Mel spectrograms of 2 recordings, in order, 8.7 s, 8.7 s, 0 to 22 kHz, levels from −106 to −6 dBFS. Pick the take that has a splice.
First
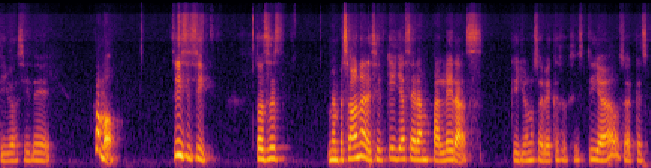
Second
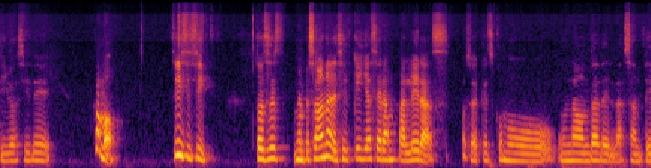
second; 2 cuts; at 3.9 s, 6.2 s

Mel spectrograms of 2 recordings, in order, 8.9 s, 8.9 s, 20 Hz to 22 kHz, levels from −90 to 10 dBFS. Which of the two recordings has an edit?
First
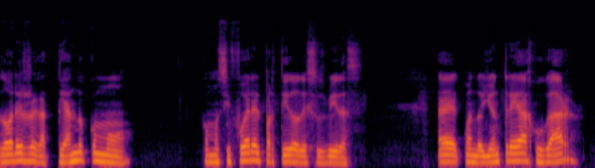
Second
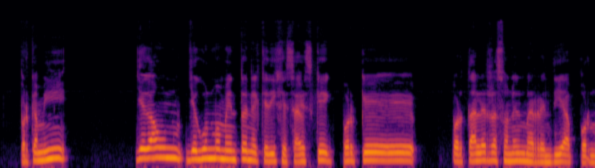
second; 1 cut; at 5.0 s

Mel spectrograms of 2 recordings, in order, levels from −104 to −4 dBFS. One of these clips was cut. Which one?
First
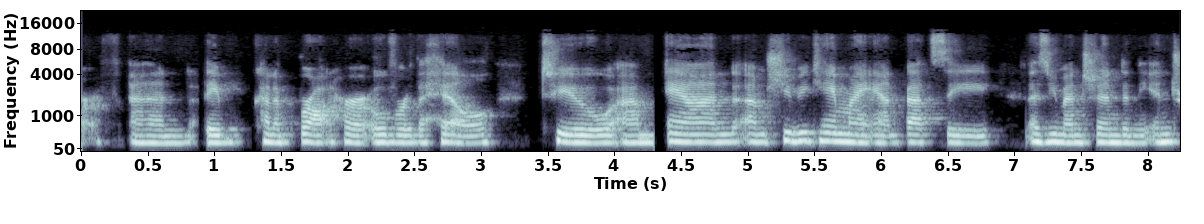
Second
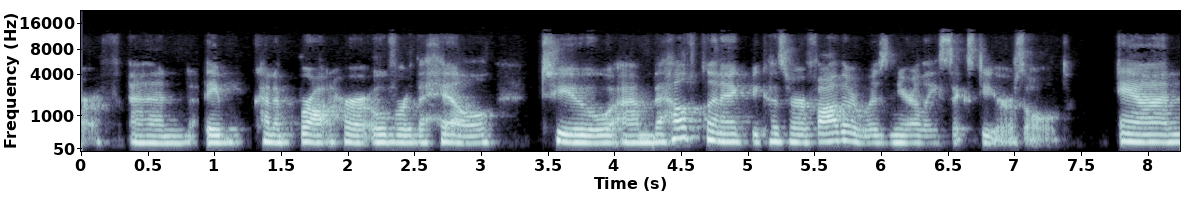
first; 2 cuts; at 4.3 s, 7.0 s

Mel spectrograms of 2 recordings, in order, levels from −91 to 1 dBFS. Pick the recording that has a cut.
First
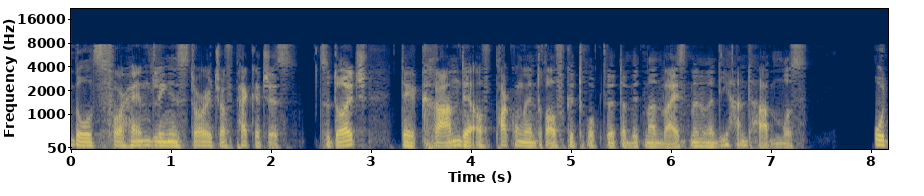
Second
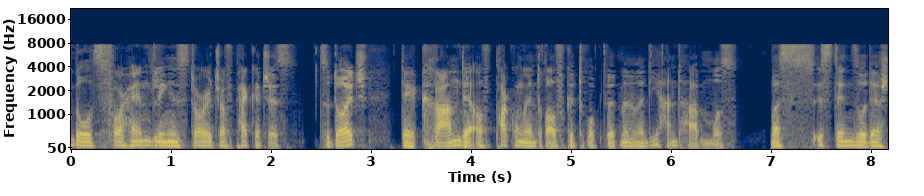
second; 2 cuts; at 5.5 s, 7.0 s

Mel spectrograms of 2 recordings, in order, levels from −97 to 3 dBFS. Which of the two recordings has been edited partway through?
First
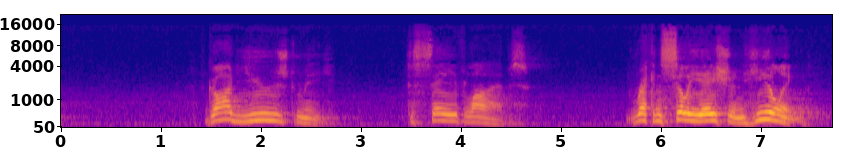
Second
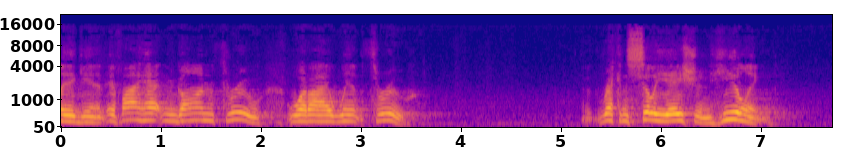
first; 1 cut; at 5.7 s

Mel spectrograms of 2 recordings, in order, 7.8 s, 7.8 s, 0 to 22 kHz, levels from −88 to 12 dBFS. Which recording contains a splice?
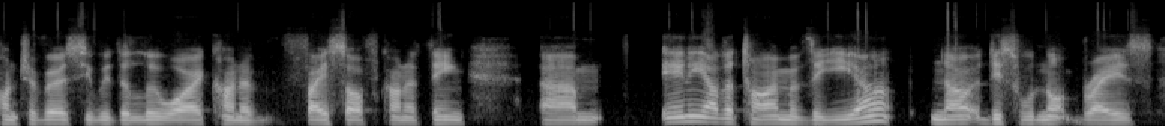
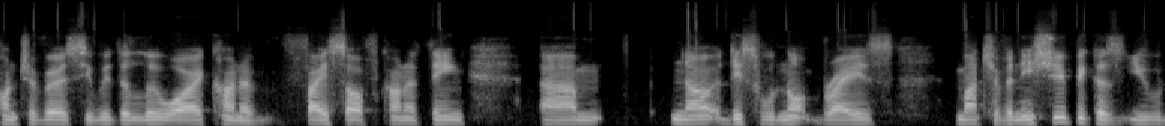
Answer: second; 1 cut; at 4.3 s

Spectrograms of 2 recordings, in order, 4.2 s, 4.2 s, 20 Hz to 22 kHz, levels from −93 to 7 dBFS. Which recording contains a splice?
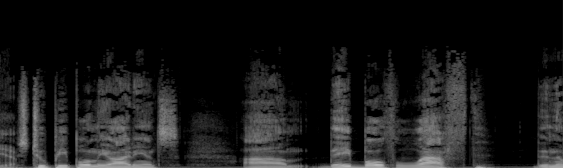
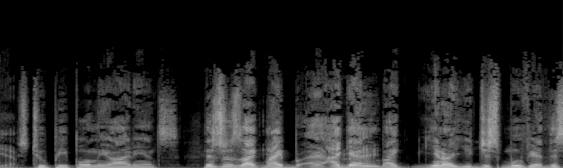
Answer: second; 1 cut; at 1.5 s

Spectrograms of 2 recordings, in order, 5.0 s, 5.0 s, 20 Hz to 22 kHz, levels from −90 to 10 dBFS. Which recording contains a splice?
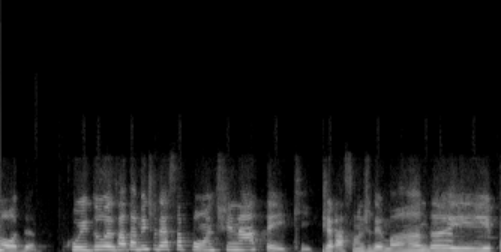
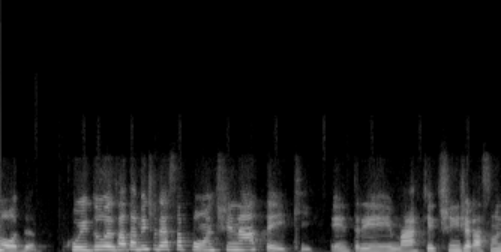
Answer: first; 1 cut; at 3.2 s

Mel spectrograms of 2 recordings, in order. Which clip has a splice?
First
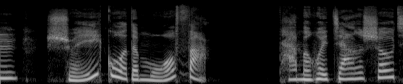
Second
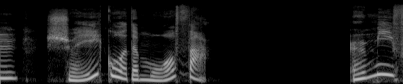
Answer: first; 1 cut; at 2.7 s

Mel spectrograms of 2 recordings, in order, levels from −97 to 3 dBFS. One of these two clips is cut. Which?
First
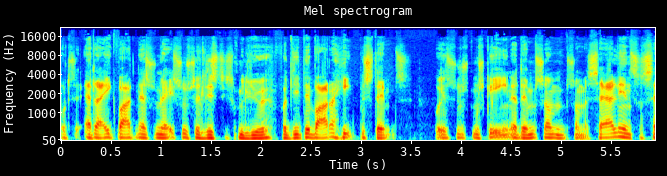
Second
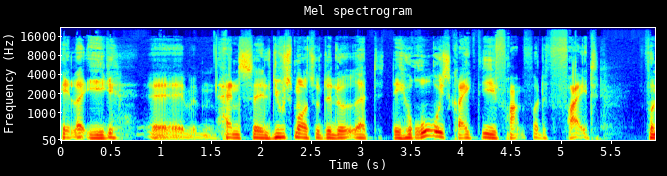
first; 1 cut; at 3.7 s

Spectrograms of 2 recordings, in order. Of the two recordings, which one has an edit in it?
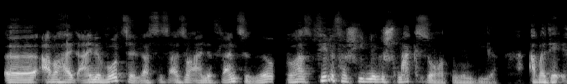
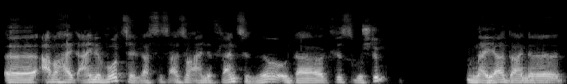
first; 1 cut; at 2.7 s

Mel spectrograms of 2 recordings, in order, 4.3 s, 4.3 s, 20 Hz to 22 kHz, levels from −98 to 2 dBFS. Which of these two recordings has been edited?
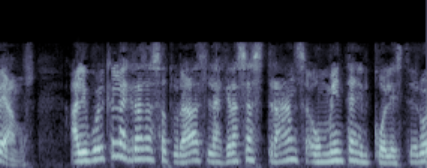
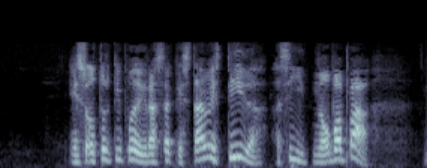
second; 1 cut; at 3.1 s

